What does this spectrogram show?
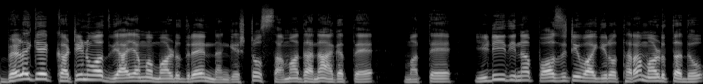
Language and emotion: Kannada, happy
